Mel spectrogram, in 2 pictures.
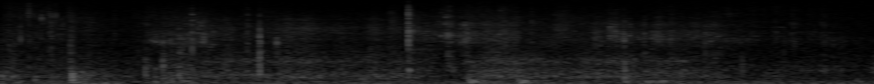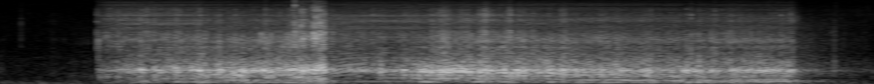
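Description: Handheld immersion blender switched on about five seconds in, running steadily as it grinds torn paper and water into pulp in a plastic jug. Before that, only faint handling clicks.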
